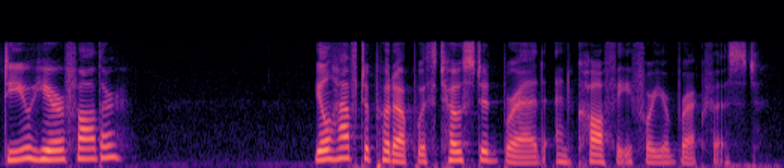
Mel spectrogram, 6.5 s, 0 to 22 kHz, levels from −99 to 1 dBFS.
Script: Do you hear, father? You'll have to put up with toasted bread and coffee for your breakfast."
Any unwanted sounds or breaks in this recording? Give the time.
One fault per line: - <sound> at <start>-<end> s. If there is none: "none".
none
